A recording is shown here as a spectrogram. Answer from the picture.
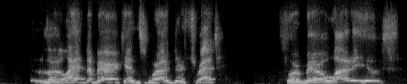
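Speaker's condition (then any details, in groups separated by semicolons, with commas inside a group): Parkinson's disease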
